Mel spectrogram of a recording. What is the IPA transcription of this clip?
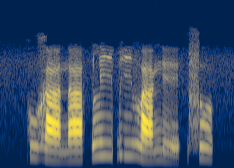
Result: ku˦ ɣaː˨na˦ | liː˦ɓiː˦ βa˨˦ŋe˨ | sʊ˦˨

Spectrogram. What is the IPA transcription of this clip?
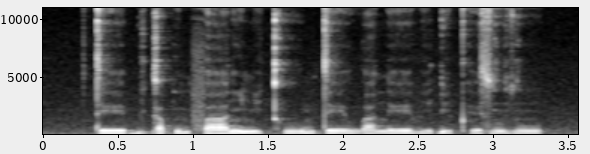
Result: teː˨ bi˦ɡa˨pĩ˨mfaː˦ ɾĩ˨ɲi˦ kʰuː˦m teː˨wa˨ neː˦βi˨ ɗi˨ pʰɪ˨zũ˨zũ˦

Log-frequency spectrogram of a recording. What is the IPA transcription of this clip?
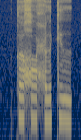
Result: kœχɔħʏ kʲɨ

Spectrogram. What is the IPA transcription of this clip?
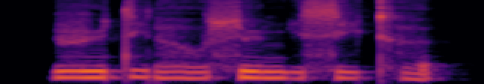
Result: vʉti̤ɾə̤ɦo̤ sʉŋi̤ si̤kʰə̤

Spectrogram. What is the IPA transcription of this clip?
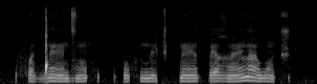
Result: fɐŋ͡ǃɛ̃d͡zõf | ʔofnɘt͡ʃ k͡pɛ̃ə̯k͡pɛ ʁɛ̃lãwõt͡ʃ

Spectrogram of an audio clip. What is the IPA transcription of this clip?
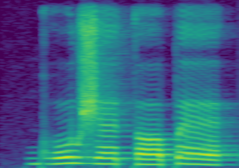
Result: ɡʱolʒɛ t̪ʌpɛ

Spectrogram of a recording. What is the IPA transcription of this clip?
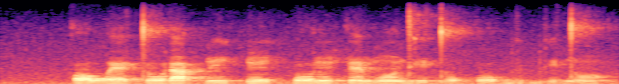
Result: kɔ˦wɛ˧to˦ ɾa˦˨k͡pĩ˧k͡pũ˦ k͡po˧ ɾũ˦kɛ̃˧bɔ̃˧ di˧do˨ko˨˦ bi˦˨bi˨˦ dɔ̃˧

